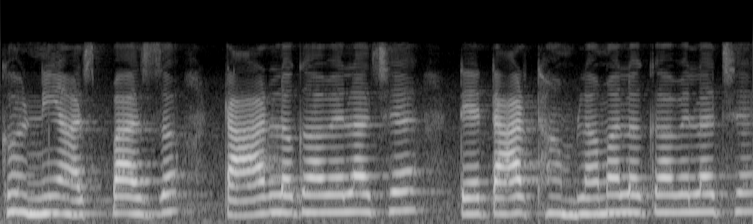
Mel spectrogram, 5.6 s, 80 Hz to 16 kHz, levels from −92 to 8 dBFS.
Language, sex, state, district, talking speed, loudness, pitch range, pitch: Gujarati, female, Gujarat, Valsad, 105 wpm, -16 LUFS, 255-285 Hz, 275 Hz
